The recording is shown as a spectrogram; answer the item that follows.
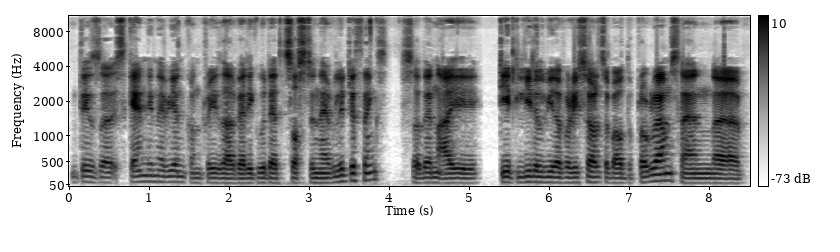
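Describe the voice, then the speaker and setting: A young man from Nepal answers interview questions as a master's student. His voice is low. He hesitates often and fills his pauses while he thinks. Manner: hesitant, many fillers and restarts.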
